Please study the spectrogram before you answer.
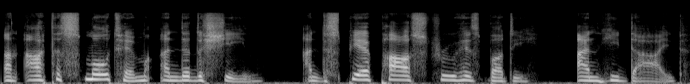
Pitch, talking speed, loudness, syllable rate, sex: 175 Hz, 150 wpm, -19 LUFS, 3.8 syllables/s, female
